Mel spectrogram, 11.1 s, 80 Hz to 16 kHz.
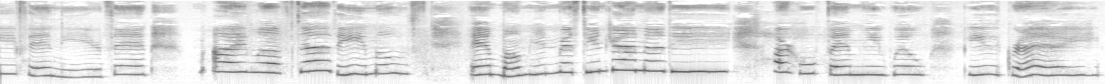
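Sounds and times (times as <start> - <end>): girl singing: 0.0 - 11.0.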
